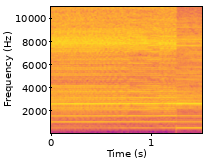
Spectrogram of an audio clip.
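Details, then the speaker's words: Juicer mixer grinder: high, steady whining hum with a shrill edge while running; dry motor bearings needing oiling. "तो ये grinder ऐसी आवाज़ निकालती है कि आप देखें और सुने कि ऐसी जब आवाज़ आए तो इसका हल क्या है।"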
